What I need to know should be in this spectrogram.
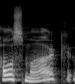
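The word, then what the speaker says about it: Housemarque: Ein Spiel für den PC und die PlayStation 4 von der wunderbaren finnischen Entwicklerfirma Hausmarque oder Hausmarque oder wie man auch immer das aussprechen mag. Ich sage ja gerne Hausmarque. – Ja, ich finde es auch schöner, aber ich fürchte, die heißen einfach Hausmarque, sind nur so geschrieben dann, ne? – Ja.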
